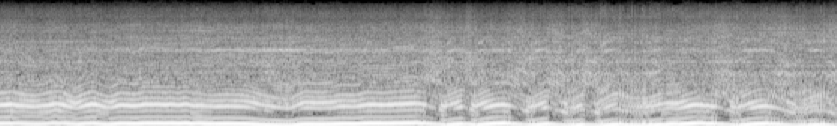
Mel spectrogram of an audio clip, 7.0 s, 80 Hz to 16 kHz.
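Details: Husqvarna 372 chainsaw clone with new carburetor tune and Hexa chain, cutting an old log: screams at high revs in the cut, dips under load, four-strokes coming out; tuned slightly rich, normal cutting.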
